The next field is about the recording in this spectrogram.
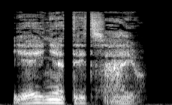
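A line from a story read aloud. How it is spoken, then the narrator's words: Near whisper. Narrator (Russian): почти шепотом сказал он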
